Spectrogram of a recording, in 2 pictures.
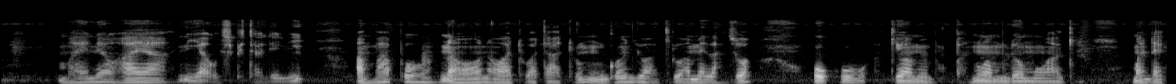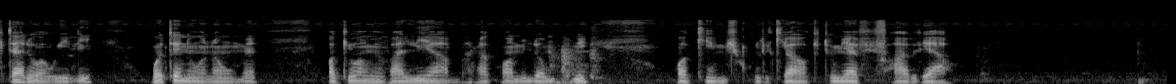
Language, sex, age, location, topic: Swahili, male, 25-35, Kisii, health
